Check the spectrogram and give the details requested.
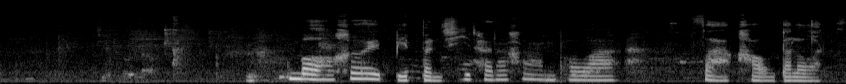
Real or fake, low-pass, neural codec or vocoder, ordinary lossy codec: fake; 10.8 kHz; vocoder, 44.1 kHz, 128 mel bands every 256 samples, BigVGAN v2; none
